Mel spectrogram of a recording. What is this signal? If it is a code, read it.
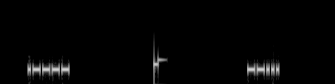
Morse code, heard as a keyed tone, about 48 wpm, 700 Hz. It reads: 1 7
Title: Single Character (Letter:Number:Punctuation:Prosign) 50wpm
